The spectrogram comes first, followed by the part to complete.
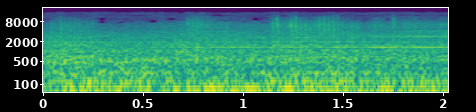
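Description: Steady, rumbling noise drone with heavy low end, a dark-ambient sound texture from a martial industrial recording. A faint held tone joins it about halfway through.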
